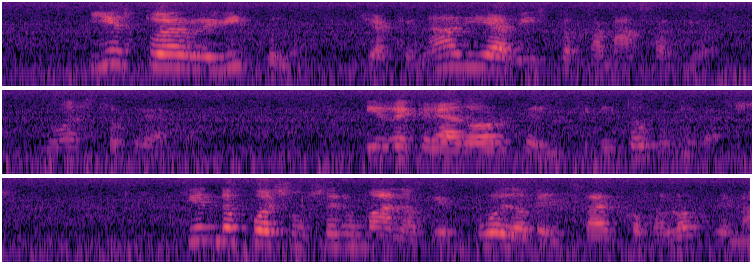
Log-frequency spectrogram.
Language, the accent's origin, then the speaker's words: Spanish; Palma, Balearic Islands, Spain; also born or lived in Inca; Soy mallorquín, nacido en Inca. Pero siempre he residido en Palma.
